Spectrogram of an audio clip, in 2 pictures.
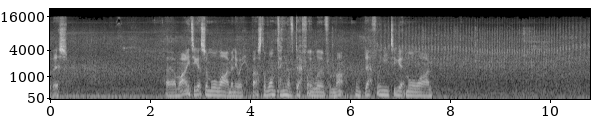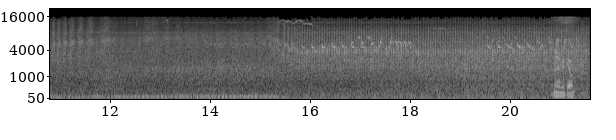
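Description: A tractor engine hums and rumbles steadily.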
